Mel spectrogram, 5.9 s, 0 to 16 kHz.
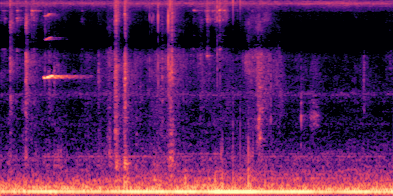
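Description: Key turning in the trunk lock of a 1966 Ford Mustang and the trunk lid unlatching and lifting open: a few short clicks and metallic clunks over a steady low rumble.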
